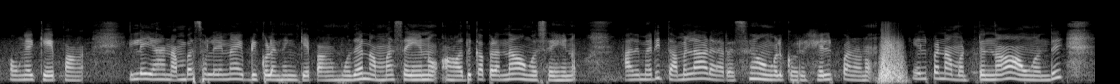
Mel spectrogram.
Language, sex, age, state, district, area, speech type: Tamil, female, 30-45, Tamil Nadu, Thanjavur, urban, spontaneous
